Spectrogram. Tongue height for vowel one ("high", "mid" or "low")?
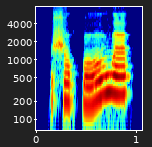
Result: mid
